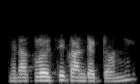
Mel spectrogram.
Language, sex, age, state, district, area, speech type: Telugu, male, 45-60, Andhra Pradesh, Chittoor, urban, conversation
